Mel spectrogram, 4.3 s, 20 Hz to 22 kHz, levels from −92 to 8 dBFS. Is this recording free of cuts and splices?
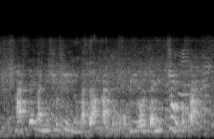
yes; 0 cuts

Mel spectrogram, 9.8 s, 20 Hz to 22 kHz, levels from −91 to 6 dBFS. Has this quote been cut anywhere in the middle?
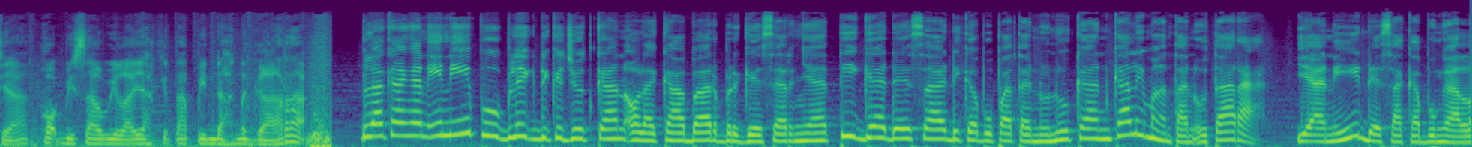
yes; 1 cut; at 2.3 s

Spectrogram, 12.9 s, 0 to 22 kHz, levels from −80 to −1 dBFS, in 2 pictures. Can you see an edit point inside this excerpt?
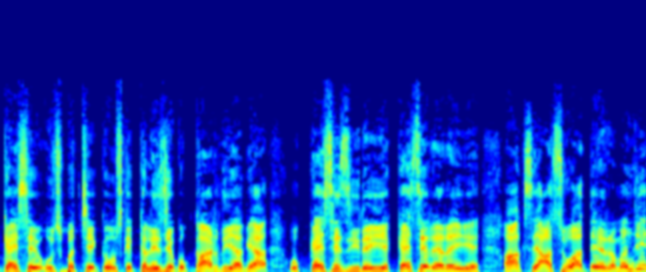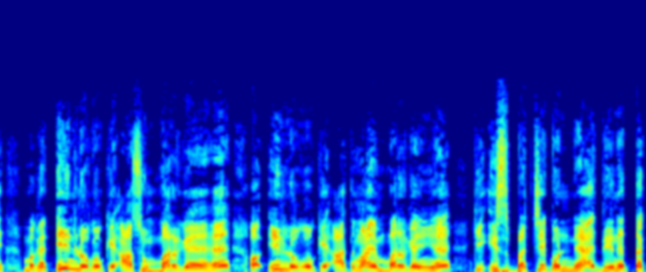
no; 0 cuts

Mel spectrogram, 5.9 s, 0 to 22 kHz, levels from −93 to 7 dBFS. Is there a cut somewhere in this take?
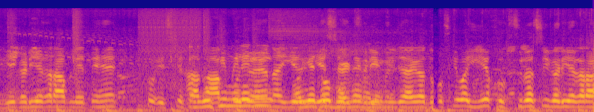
yes; 1 cut; at 4.3 s

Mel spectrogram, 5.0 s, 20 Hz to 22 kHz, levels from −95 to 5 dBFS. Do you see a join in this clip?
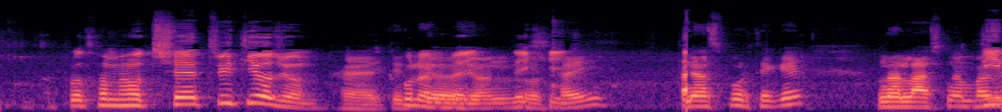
yes; 1 cut; at 3.4 s

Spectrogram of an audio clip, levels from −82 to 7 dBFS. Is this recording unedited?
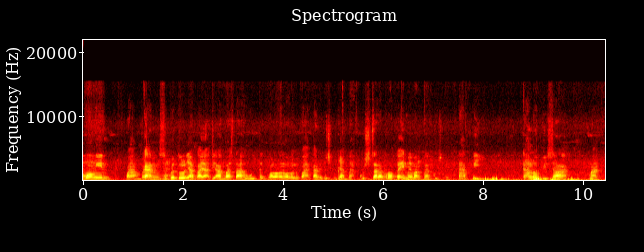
yes; 0 cuts

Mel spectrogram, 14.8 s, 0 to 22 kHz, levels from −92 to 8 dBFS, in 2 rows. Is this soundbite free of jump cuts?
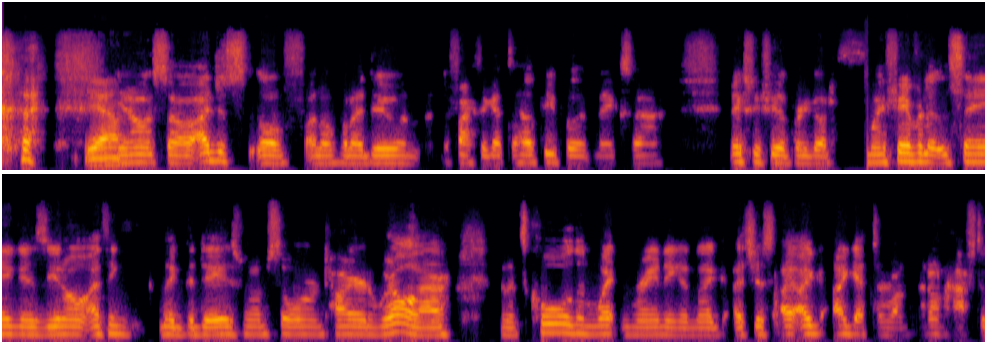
no; 1 cut; at 6.5 s

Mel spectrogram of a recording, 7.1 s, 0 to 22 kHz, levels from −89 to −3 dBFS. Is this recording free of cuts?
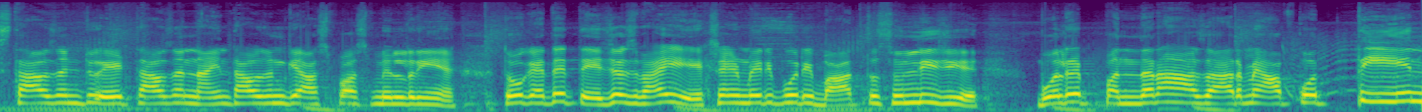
yes; 0 cuts

